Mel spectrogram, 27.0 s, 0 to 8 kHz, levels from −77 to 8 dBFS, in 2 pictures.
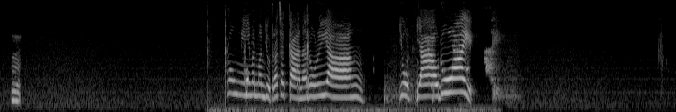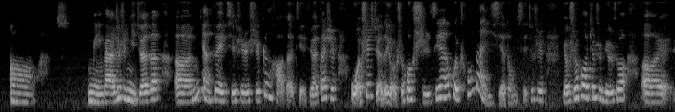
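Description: From 4.49 to 5.0 s, a delayed copy of the speech sounds about as loud as the speech itself. It trails by 361 ms. This is an echo leak. The likely cause is a far-end loudspeaker whose echo canceller let its own playback back into the microphone. At 4.56 s the background gated by the echo canceller starts. The room sound drops by up to about 40 dB, with the gating running until 5.71 s. It is gone for well over half a second in total. The canceller was clamping the microphone while the loudspeaker played.

From 5.78 to 6.2 s the echo returns at the same 361 ms delay. This time it is clearly quieter than the speech. Between 6.32 and 6.55 s the speech itself dips sharply, by roughly 40 dB, for about a fifth of a second. This is speech suppressed in double talk. Both sides were likely talking at once, and the canceller turned its own talker down along with the echo.

From 6.83 to 7.66 s the background gates again, dropping by about 39 dB. 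From 7.46 to 10.41 s a faint echo, again 361 ms late, runs for about three seconds. Inside that stretch, from 8.43 to 9.69 s, the room sound gates a third time, by about 37 dB, for around half a second. The call's microphone processing leaves nothing above 8 kHz.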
